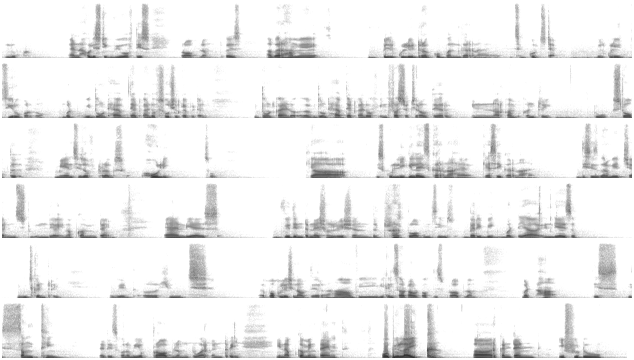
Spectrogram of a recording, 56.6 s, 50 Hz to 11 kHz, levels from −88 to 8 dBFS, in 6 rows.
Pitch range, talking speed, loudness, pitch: 125-145 Hz, 130 wpm, -23 LUFS, 135 Hz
